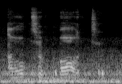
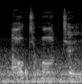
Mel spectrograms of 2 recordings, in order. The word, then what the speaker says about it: Altamonte: someone comments you know you don't pronounce the e and Altamont Altamonte Springs that's so funny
